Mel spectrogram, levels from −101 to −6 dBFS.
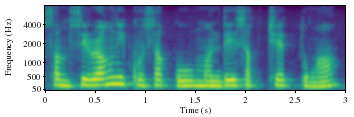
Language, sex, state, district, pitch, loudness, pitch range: Garo, male, Meghalaya, South Garo Hills, 195 Hz, -14 LUFS, 180-205 Hz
